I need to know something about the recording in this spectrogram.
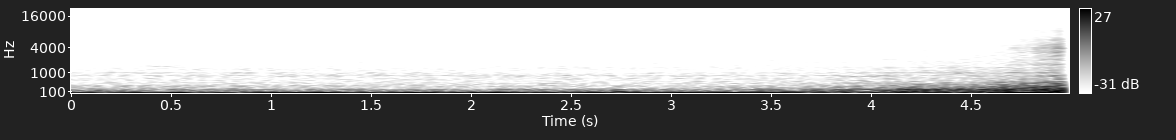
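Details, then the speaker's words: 1940 Ford Deluxe V8 with about 7,800 miles, Offenhauser heads, Pertronix electronic distributor, converted to 12 volts, running on one of two carbs: it fires right up and idles with a steady, even, unhurried low rumble and no knocks or misses. "Okay, let's start it up and see what we got. I think it should probably start right up."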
